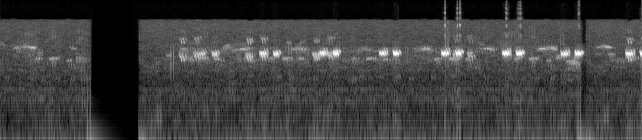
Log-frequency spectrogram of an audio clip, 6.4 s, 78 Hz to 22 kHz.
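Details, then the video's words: Female quail calling in the morning: high, paired chirping notes repeated roughly every half second after a brief drop-out, over a busy background of softer twittering and faint clicks. "Female Batair Calling 2020 | Female Quail Sounds | Mix Calling| Maadi Batair Ki Awaz Suba ki liye"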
